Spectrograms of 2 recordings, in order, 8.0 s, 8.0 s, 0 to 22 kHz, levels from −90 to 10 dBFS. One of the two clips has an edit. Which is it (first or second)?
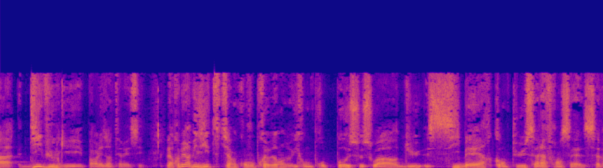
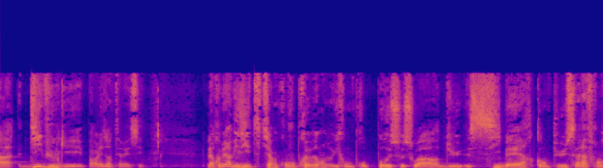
first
